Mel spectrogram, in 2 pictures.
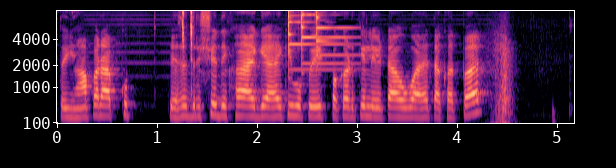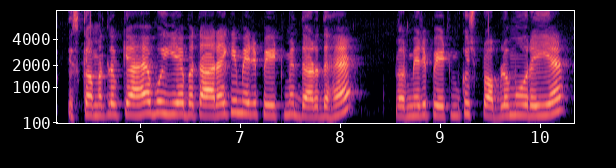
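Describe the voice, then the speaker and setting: A woman's voice: fairly high pitch, fairly even intonation, fairly quick, darkish tone, slight background noise. A woman teacher patiently explaining a school text to children, stopping to define words. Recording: dull lo-fi recording.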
